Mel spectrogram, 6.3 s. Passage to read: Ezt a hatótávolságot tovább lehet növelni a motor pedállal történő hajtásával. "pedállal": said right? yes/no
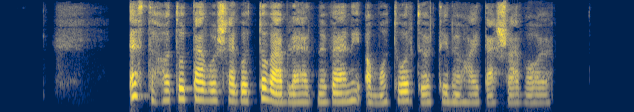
no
